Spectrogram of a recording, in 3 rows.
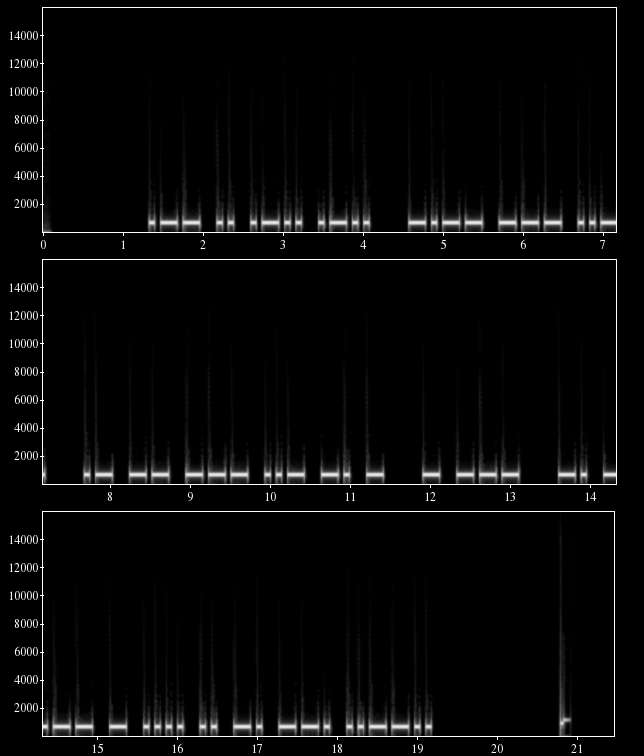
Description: Morse code, heard as a keyed tone, about 17 wpm, 700 Hz. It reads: WILL YOU AMOUNT TO NOTHING?
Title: Sentences from Top 1000 Words - Review Part 4 - 17wpm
